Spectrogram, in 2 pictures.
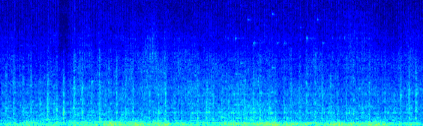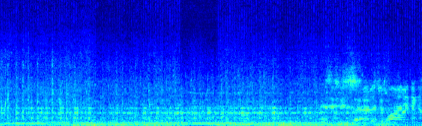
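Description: A heavy truck engine rumbles and strains as it pulls a load.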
